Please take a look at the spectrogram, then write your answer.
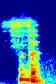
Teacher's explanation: C'est un, comment dire, c'est comme une sorte d'interdental, sauf que vos incisives vont venir toucher vos lèvres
